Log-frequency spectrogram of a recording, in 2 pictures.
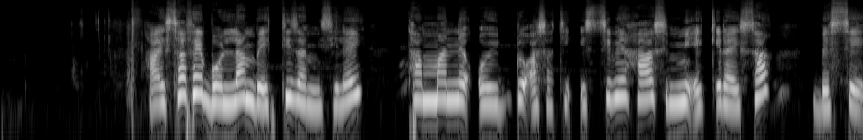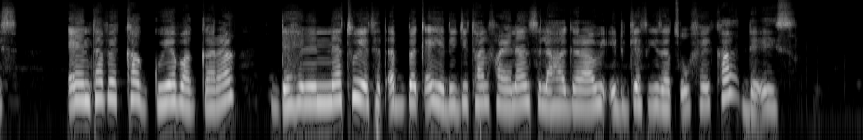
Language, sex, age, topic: Gamo, female, 25-35, government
